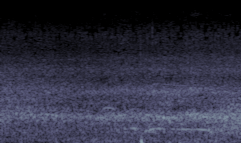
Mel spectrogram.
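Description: Stadium crowd noise in a football video game, a dense, steady roar of a large crowd with brief thumps and a rising swell, under faint commentary.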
